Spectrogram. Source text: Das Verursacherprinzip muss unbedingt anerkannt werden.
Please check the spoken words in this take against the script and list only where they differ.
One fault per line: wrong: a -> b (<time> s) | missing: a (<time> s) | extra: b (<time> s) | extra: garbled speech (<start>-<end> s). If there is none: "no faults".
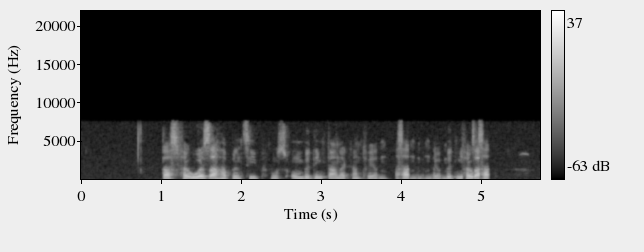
extra: garbled speech (3.9-5.1 s)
